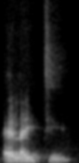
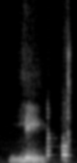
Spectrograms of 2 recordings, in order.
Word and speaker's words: lit: Bed is L-I-T. It is pronounced as lit. This word is pronounced as lit. T is silent.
